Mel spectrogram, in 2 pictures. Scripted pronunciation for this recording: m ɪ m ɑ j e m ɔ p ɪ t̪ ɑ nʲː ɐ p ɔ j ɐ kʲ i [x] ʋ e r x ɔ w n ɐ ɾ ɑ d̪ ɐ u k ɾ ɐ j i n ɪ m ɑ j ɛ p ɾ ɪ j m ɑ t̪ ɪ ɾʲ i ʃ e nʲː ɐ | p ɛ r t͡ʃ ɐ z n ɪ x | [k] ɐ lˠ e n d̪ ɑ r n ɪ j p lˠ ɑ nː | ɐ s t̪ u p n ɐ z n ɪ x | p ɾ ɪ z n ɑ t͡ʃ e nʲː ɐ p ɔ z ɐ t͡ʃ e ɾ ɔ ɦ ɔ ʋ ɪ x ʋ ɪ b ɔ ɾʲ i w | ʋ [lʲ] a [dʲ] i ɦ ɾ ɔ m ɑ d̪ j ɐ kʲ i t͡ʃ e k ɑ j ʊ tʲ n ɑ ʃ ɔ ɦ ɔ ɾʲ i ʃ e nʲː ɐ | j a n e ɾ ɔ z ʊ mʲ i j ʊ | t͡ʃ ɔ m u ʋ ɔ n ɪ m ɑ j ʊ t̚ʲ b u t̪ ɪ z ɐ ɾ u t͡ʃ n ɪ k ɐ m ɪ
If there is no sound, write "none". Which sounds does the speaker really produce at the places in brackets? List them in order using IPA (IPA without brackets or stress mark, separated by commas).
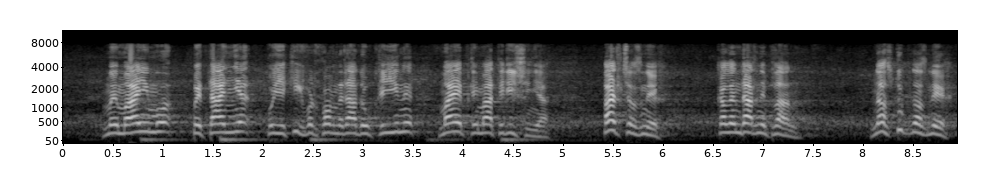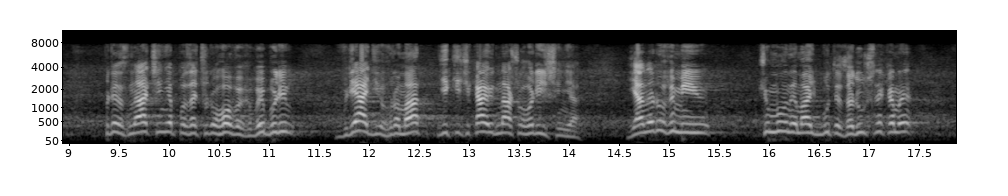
x, k, ɾʲ, dʲ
